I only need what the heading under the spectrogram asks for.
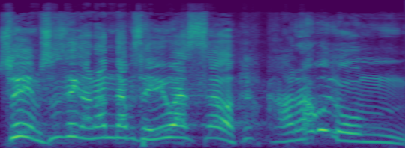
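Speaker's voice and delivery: high, loud, mocking and teasing taunt.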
